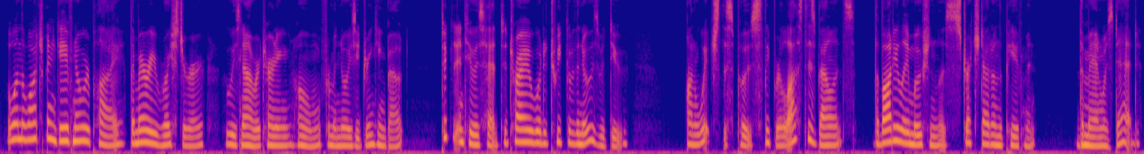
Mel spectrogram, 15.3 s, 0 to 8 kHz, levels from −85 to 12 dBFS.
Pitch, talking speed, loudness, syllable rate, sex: 205 Hz, 220 wpm, -20 LUFS, 6.0 syllables/s, female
